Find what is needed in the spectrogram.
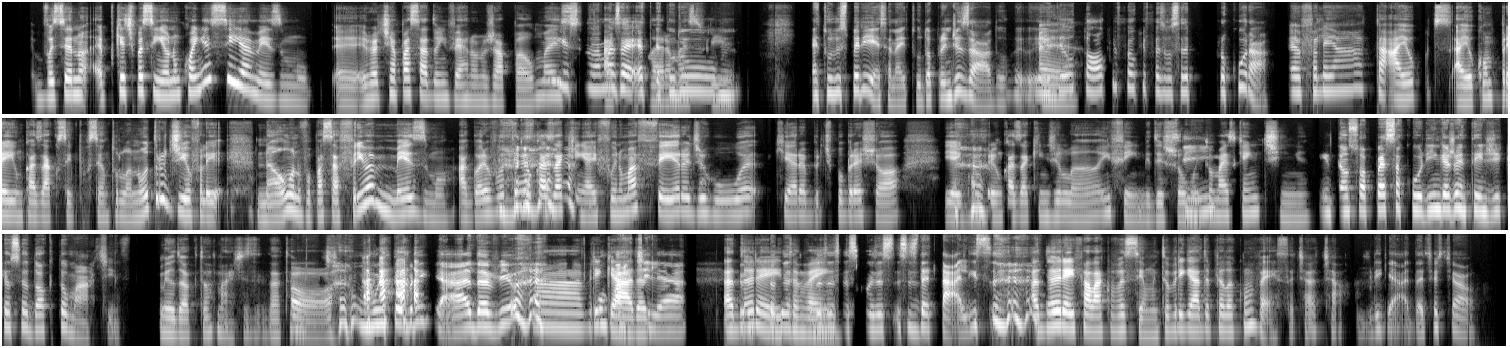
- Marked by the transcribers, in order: laugh; chuckle; in English: "Doctor"; in English: "Doctor"; chuckle; laugh
- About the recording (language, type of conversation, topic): Portuguese, podcast, Como a relação com seu corpo influenciou seu estilo?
